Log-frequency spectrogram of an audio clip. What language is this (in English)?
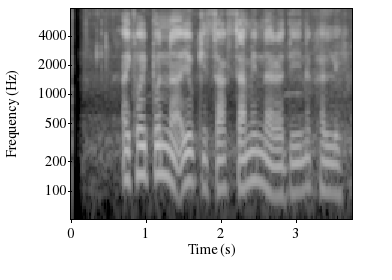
Manipuri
